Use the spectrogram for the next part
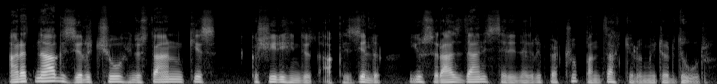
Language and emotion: Kashmiri, neutral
